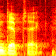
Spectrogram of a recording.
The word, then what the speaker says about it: diptych: Diptych.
